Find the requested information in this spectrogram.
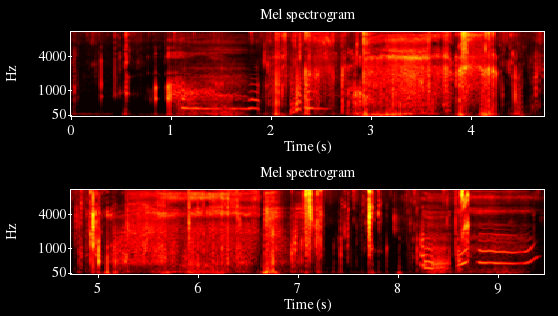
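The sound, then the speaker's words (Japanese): Ear licking in close-up ASMR: many wet, smacking licks and slurping mouth sounds in an irregular rhythm, with a few brief soft vocal sounds. “形も綺麗でペロペロしたくなっちゃいます。”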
